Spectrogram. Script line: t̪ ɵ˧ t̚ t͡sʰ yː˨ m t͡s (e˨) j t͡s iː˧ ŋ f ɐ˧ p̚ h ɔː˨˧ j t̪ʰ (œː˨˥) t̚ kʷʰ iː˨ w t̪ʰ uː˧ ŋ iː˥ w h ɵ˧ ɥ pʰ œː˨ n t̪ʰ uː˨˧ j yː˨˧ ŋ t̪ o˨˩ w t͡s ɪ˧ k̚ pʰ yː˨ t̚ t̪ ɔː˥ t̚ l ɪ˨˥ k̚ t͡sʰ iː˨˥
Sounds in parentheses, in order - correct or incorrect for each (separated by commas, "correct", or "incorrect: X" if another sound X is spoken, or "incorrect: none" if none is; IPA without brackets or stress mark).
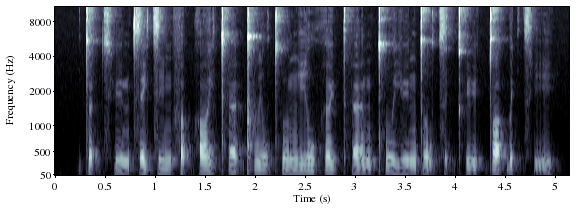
correct, correct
